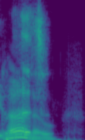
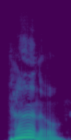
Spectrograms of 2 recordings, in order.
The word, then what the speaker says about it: Colonel: Why is it pronounced Colonel? Colonel. Why is it pronounced Colonel when there's like an L in the middle?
